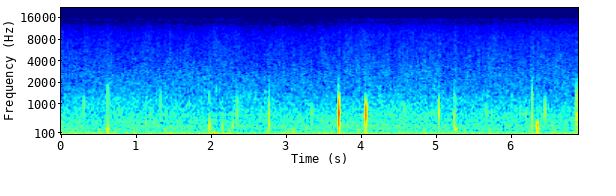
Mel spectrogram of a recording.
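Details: Quiet, irregular gurgles and short pops over a faint hiss, with some slightly louder bursts: ordinary stomach rumbling (borborygmi).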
